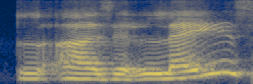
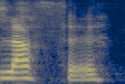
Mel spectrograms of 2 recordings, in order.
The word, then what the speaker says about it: Lasse: Is it Lays? Is it Lasse? How's it pronounced? Lasse. Hi.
